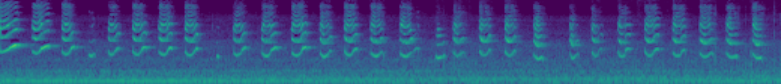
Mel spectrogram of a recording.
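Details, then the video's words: Domestic guinea pig chirping while scared of something indoors: rapid, bright whistled chirps with a rising-then-falling shape, about four per second and fairly steady throughout, over a low steady hum. "Guinea pig chirping sound"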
